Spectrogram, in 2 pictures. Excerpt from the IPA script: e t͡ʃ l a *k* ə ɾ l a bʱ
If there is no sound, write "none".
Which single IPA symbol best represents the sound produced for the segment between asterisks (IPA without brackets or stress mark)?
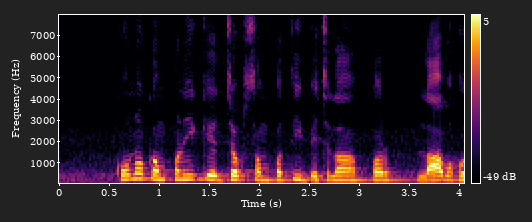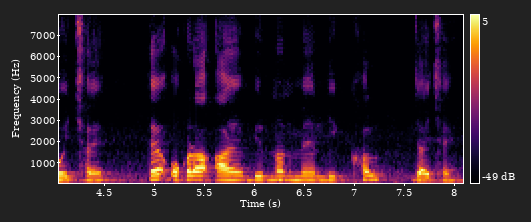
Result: p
